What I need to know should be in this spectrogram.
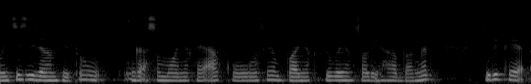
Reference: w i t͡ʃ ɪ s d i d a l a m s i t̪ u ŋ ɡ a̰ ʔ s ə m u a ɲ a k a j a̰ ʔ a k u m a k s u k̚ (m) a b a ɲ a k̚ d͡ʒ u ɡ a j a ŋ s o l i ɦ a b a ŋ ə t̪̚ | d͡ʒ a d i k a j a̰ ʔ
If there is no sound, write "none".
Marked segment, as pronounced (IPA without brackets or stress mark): ɲ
